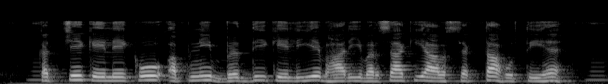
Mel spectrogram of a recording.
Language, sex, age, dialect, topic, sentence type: Hindi, male, 18-24, Marwari Dhudhari, agriculture, statement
